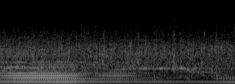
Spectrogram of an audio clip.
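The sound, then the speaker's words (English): A church audience bursts into a dense, steady wash of hand clapping for Jesus, loudest at the start and easing slightly, with sustained low musical tones humming beneath it. “Give Jesus a great hand clap for that mirror.”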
